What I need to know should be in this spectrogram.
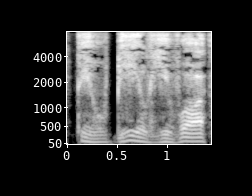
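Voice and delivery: slow hiss of accusation. A narrator's reading. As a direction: hiss it through the teeth. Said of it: "прошипела она". (прошипела)

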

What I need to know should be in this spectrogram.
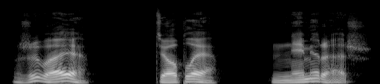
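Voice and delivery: ordinary delivery, nothing marked

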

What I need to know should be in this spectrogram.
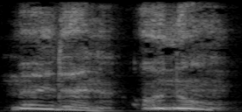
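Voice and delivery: very high, very loud cry; anguished howl. A narrator's reading. Carruthers cries out as his garden gnome is shot, very high and very loud. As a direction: howl in grief for your fallen man. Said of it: "hurla Carruthers, le visage tordu de rage".

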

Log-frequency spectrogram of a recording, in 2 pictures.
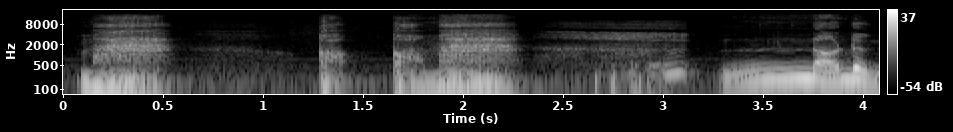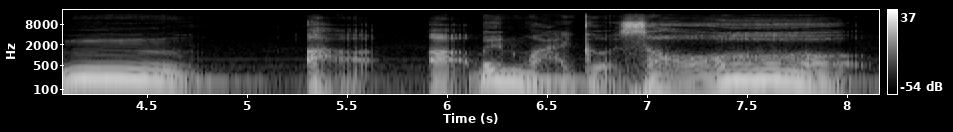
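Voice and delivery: put-on slow, halting, scared old man; stuck on words, drawn out with fright; frightened stammer. A narrator's reading. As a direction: stammer it out, dragging the words in fear. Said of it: "Lão Chánh Toàn lắp bắp".

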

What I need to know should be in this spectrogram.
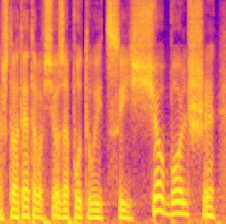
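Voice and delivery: ordinary delivery

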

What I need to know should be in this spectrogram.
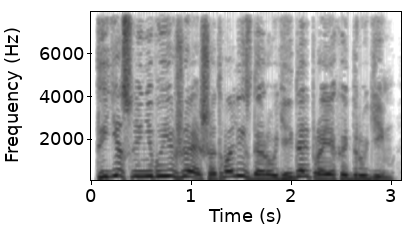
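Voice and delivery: loud, high-pitched telling-off; irritated. A narrator's reading. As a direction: shout at the dawdler, fed up. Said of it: "раздражённо бросил я".

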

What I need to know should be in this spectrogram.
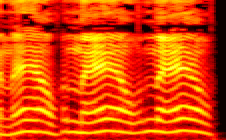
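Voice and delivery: high, teasing name-calling; mock calling out. A narrator's reading. Teasing what her friend cried in sleep, high mock calls. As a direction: mimic her cries in a high voice.

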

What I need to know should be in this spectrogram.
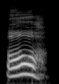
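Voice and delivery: a sudden loud, high cry of fright; startled scream. A narrator's reading. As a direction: scream as if caught off guard. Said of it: "فتصرخ ريتال بصوت عال". (صرخة فزع عالية)

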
